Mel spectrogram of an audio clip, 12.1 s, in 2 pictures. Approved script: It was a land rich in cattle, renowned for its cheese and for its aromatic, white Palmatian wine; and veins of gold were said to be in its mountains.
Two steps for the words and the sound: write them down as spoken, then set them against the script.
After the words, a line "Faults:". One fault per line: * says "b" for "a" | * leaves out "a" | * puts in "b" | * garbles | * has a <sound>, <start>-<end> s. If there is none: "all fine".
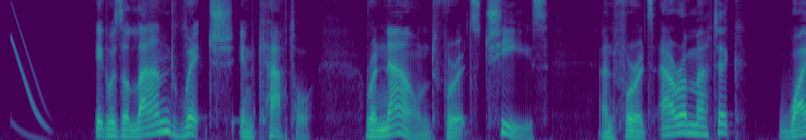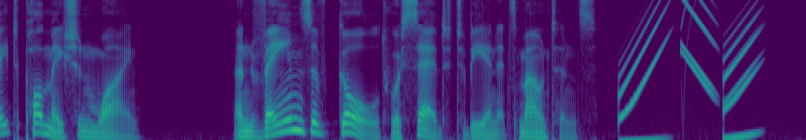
It was a land rich in cattle, renowned for its cheese and for its aromatic, white Palmatian wine; and veins of gold were said to be in its mountains.
Faults:
* has a chirp, 0.1-0.4 s
* has a chirp, 10.7-11.8 s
